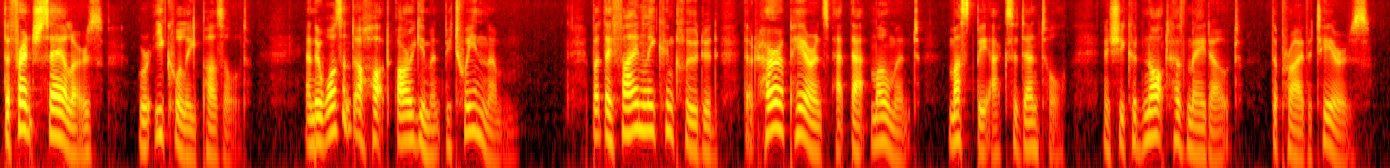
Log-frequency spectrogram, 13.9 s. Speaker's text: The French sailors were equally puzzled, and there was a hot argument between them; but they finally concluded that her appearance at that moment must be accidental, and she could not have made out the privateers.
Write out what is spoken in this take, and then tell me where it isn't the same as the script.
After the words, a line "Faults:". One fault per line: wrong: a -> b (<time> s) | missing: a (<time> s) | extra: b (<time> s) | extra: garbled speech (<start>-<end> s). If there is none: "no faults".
The French sailors were equally puzzled, and there wasn't a hot argument between them; but they finally concluded that her appearance at that moment must be accidental, and she could not have made out the privateers.
Faults:
wrong: was -> wasn't (3.2 s)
